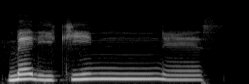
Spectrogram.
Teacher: كلمة الناس النون مشددة، لازم تنطق مشددة، يعني ما ينفعش أقول ملك الناس، لازم أقول ملك الناس.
